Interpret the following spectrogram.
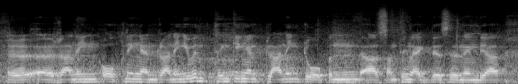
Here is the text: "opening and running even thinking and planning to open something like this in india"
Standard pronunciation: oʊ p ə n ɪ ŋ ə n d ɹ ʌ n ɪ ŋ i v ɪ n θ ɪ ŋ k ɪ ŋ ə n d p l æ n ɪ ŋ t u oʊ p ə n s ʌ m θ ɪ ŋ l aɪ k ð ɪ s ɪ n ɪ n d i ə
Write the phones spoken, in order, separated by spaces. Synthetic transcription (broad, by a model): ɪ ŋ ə n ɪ ŋ ə n d ɹ ʌ n ɪ ŋ i v ɪ n t ɪ ŋ k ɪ ŋ ə n d p l æ n ɪ ŋ t u oʊ p ə n s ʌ m t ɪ ŋ l aɪ k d ɪ s ɪ n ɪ n d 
